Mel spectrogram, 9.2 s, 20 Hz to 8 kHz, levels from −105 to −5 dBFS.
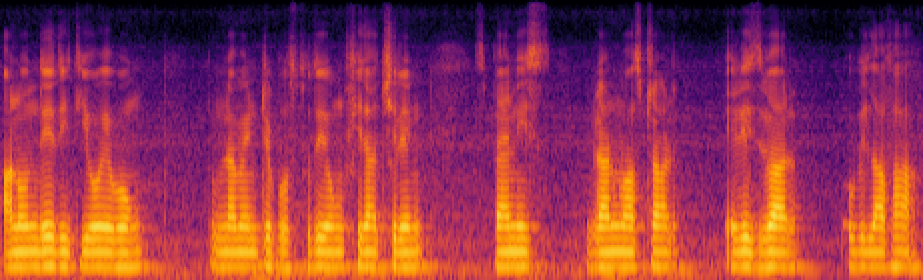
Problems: none marked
